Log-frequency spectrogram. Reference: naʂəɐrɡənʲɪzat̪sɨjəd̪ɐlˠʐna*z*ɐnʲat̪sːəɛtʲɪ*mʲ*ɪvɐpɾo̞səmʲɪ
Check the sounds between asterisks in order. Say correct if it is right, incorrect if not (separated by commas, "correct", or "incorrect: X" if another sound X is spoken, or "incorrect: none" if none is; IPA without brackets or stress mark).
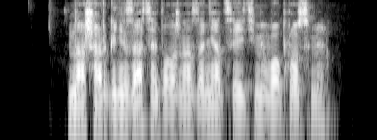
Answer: correct, correct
